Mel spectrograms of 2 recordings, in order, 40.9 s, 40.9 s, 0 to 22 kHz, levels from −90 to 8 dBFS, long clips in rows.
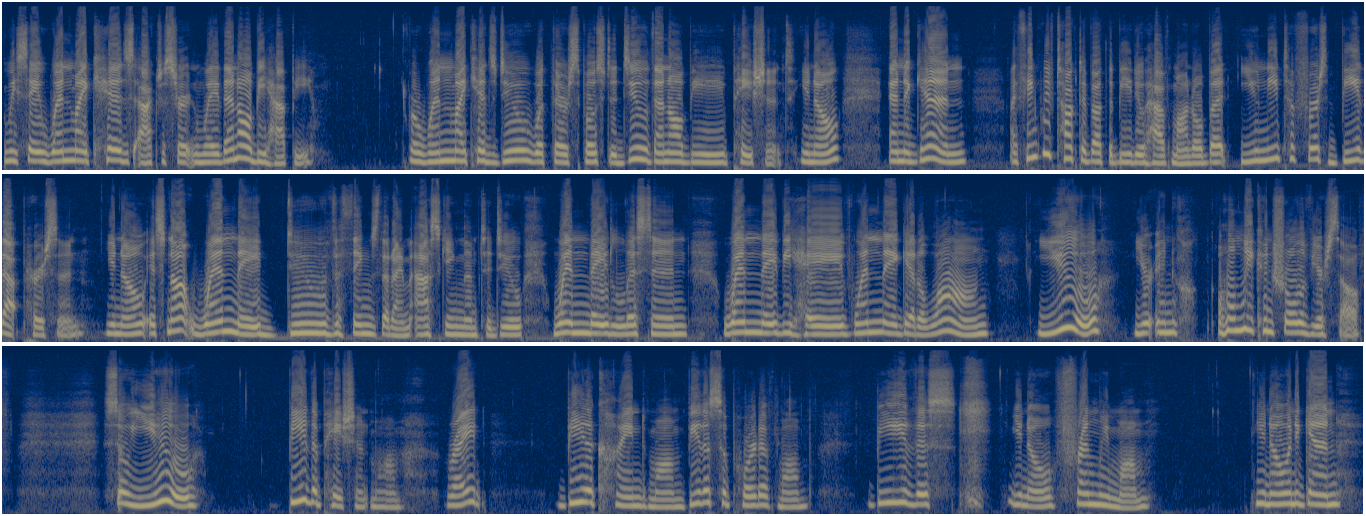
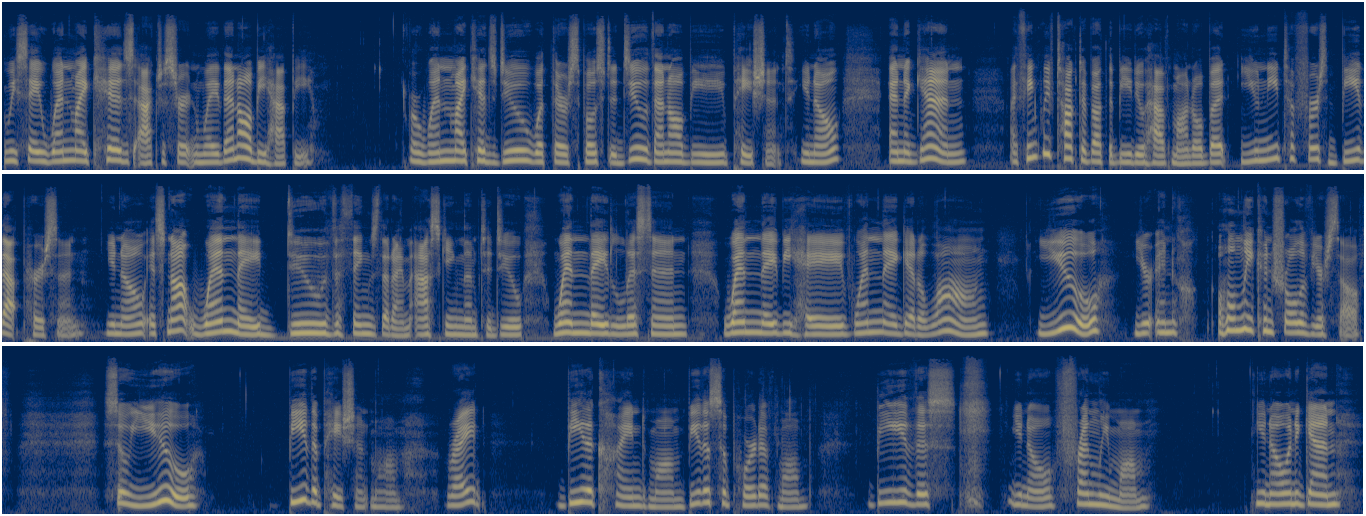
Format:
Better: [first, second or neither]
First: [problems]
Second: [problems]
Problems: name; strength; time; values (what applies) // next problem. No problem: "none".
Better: second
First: distortion; slight; 10 dB below the speech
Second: none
